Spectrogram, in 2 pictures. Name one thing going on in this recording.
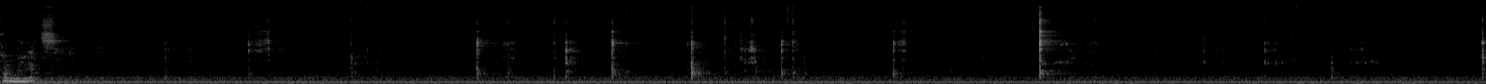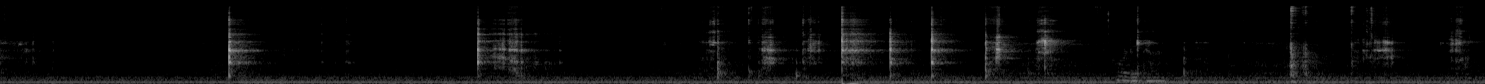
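A spoon scrapes and clinks against a glass bowl.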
